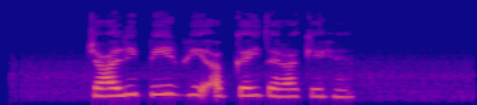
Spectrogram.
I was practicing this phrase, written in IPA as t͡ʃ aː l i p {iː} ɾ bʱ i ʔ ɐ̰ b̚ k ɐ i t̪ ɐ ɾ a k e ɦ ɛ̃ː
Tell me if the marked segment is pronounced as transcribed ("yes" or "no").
yes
